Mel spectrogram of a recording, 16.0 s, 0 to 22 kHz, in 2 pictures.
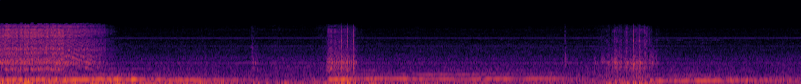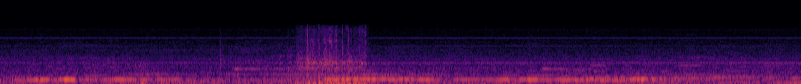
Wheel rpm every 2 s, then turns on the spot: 50, 10, 0, 0, 0, 10, 0, 0.
none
